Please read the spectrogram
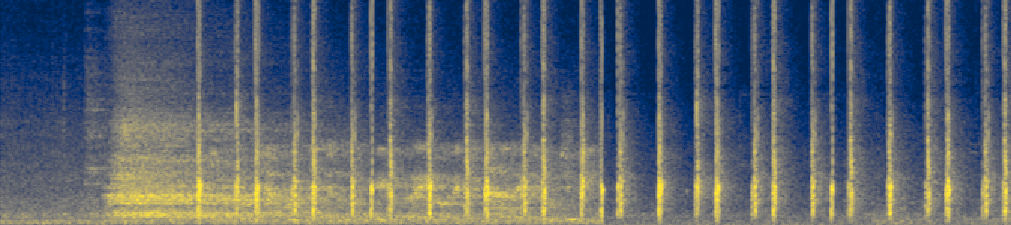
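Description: Footsteps on hard platform paving, a quick, irregular series of sharp clicks, over a steady hiss that grows louder about a second in and drops away about five seconds in.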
